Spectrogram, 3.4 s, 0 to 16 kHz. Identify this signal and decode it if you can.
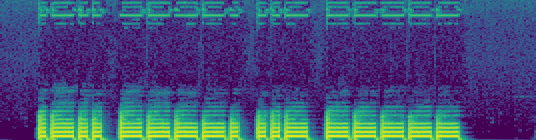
Morse code, heard as a keyed tone, about 28 wpm, 480 Hz. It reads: L9U0
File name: FreeFiles / CW-practice / 25WPM-side1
